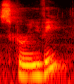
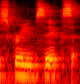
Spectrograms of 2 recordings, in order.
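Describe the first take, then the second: First: The ending is blended into one made-up word. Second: The ending is said as the number six.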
